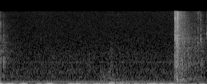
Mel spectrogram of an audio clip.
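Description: A pause between sentences with a faint steady hiss, broken near the end by a short sharp intake of breath.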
